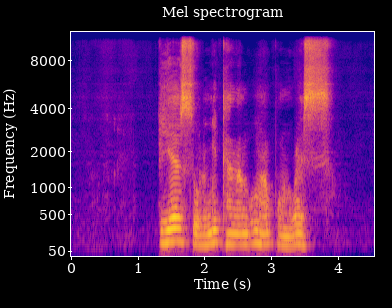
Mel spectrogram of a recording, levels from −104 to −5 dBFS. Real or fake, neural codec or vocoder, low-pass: fake; codec, 44.1 kHz, 3.4 kbps, Pupu-Codec; 10.8 kHz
